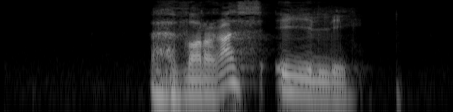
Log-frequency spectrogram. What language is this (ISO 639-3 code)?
kab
